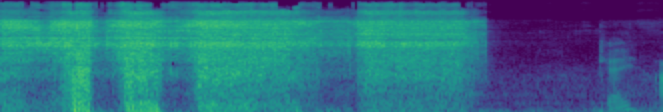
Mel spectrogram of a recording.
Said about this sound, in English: So go ahead, spray some compressed air in there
